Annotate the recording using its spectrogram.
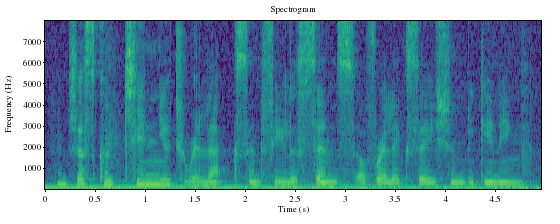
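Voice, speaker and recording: A woman speaks at a fairly slow pace in a soothing, gentle tone. Light background noise is present. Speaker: meditation guide and sound bath facilitator. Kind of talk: guided meditation. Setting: live group session in a room with singing bowls. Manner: slow, soothing, gentle pacing with long pauses. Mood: calm, soothing. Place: home room.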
